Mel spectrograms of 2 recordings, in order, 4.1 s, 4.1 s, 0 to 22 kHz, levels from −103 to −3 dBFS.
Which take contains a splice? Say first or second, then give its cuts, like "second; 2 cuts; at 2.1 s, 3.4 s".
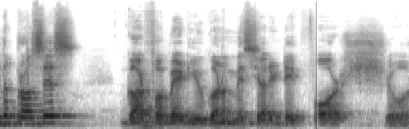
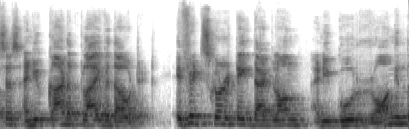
second; 1 cut; at 1.6 s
